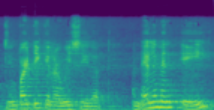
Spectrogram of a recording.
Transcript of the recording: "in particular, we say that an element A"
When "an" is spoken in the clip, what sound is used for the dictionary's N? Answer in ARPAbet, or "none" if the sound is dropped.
N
